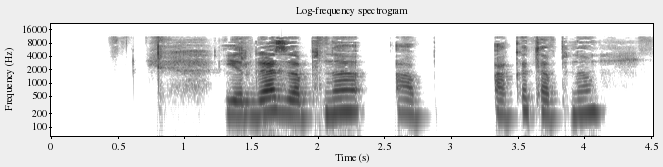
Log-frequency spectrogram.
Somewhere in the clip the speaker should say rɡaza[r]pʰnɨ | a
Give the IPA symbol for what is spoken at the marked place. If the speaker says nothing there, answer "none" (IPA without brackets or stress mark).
none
